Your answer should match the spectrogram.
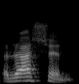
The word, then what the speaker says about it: Russia: There is no E sound. I is silent.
